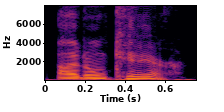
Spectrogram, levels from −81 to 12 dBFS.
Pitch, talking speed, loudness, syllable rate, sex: 155 Hz, 240 wpm, -17 LUFS, 4.8 syllables/s, male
